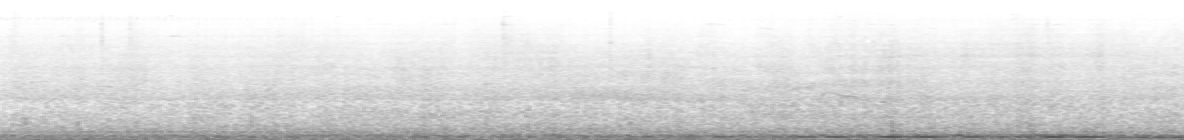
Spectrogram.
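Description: Motorboat engine running out on the water, a steady low hum that grows louder over the last few seconds as the boat comes past.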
